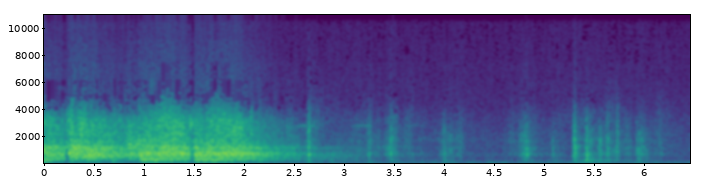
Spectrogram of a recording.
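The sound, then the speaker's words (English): Gunfire in a radio drama western scene with a marshal in a dark room: a long, loud blast gives way to a string of sharp cracks and scattered smaller pops, over a low steady hum. “I tried for his shoulder the first shot, but I missed.”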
